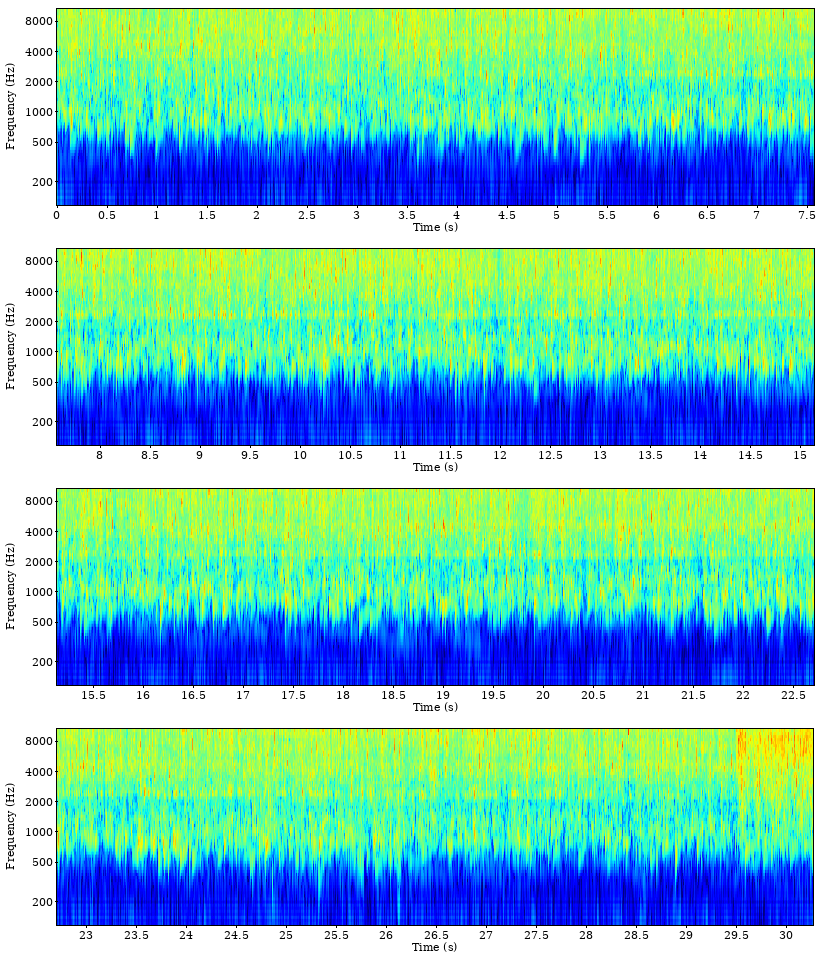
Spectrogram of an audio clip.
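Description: Small tiered concrete garden fountain running, water trickling and splashing steadily into the pond.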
